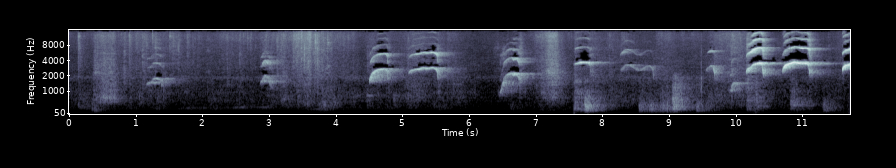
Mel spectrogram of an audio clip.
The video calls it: Red panda sounds, red panda squeak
